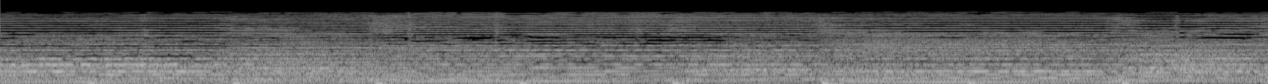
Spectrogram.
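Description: A large choir singing a hymn over sustained, reedy instrumental chords, with the bass note changing every couple of seconds.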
